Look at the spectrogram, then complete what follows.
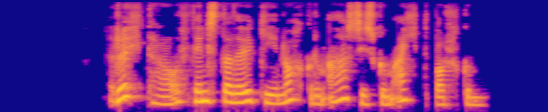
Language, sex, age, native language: Icelandic, female, 40-49, Icelandic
